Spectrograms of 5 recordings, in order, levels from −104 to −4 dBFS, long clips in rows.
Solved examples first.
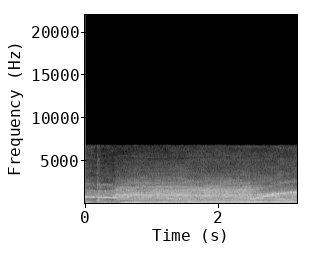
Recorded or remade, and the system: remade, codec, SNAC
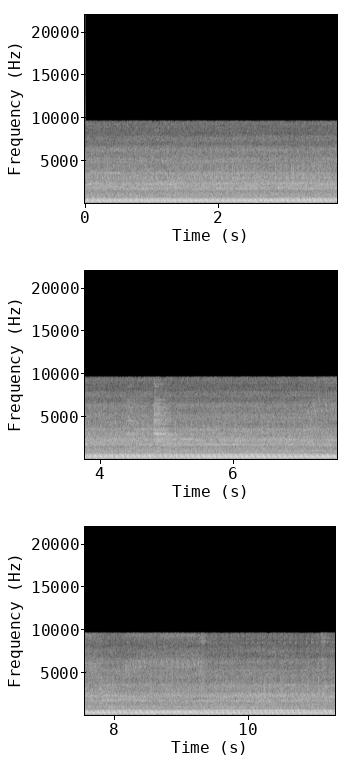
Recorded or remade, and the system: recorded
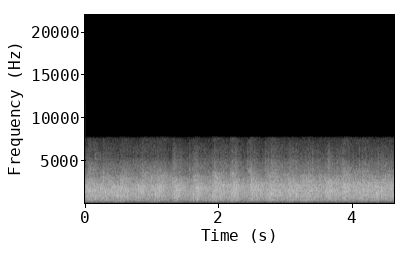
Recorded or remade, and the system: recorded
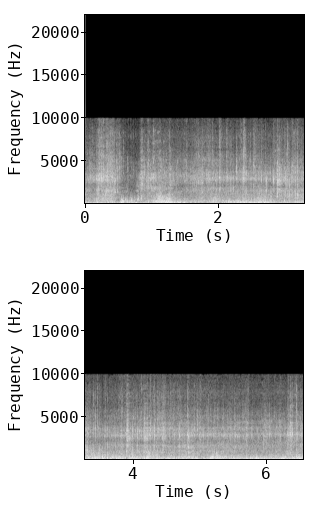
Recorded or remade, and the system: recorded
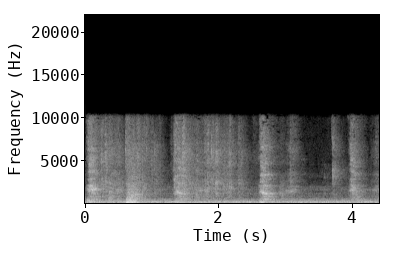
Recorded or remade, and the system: recorded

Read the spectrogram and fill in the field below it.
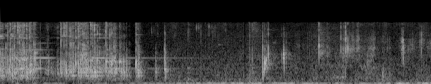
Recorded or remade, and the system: recorded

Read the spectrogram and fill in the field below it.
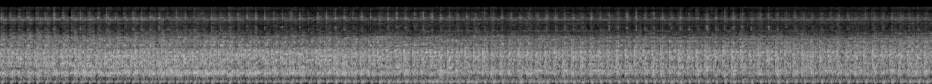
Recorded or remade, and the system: remade, vocoder, BigVGAN v2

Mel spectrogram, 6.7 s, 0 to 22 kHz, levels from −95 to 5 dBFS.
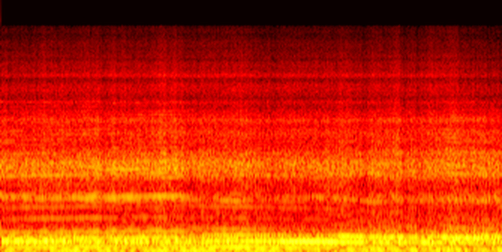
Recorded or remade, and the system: recorded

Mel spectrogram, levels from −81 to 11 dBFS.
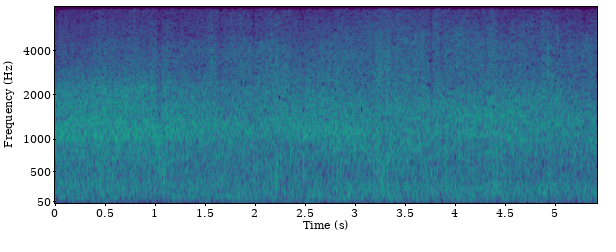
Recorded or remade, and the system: recorded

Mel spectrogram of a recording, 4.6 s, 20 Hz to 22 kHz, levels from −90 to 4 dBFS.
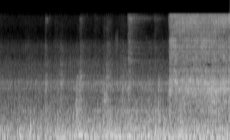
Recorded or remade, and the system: remade, vocoder, Vocos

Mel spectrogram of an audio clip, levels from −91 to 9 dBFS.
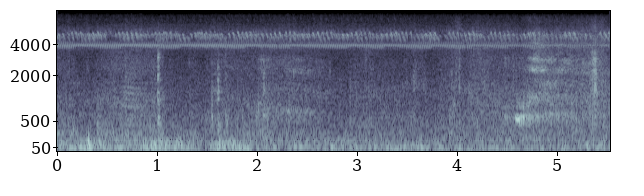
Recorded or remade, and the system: recorded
